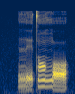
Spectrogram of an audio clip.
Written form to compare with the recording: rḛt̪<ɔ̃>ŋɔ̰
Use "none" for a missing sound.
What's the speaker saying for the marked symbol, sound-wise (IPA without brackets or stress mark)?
ɔ̃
